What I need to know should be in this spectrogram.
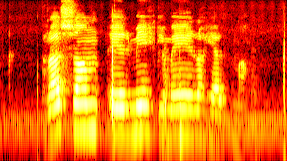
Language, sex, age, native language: Icelandic, male, 10, Icelandic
